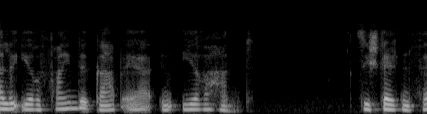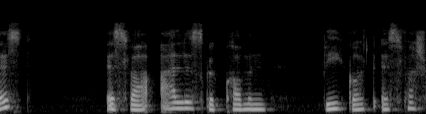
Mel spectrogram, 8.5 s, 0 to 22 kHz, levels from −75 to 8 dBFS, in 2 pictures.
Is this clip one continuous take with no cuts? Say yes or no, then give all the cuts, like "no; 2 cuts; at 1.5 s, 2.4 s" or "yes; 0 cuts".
yes; 0 cuts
